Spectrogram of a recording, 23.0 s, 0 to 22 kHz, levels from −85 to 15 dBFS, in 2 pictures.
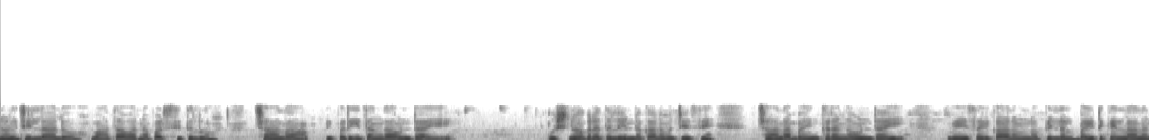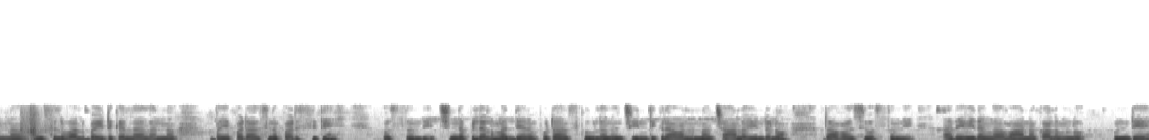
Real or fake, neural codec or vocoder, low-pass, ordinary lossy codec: real; none; 5.4 kHz; none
